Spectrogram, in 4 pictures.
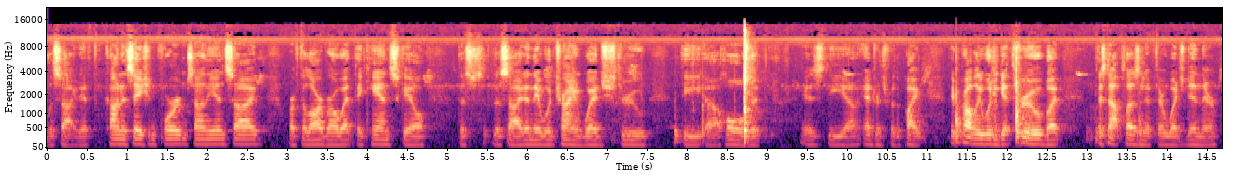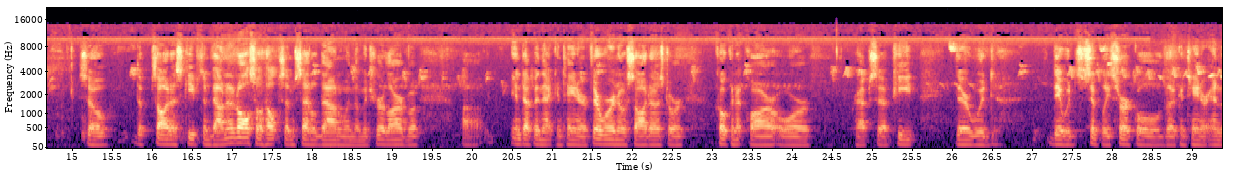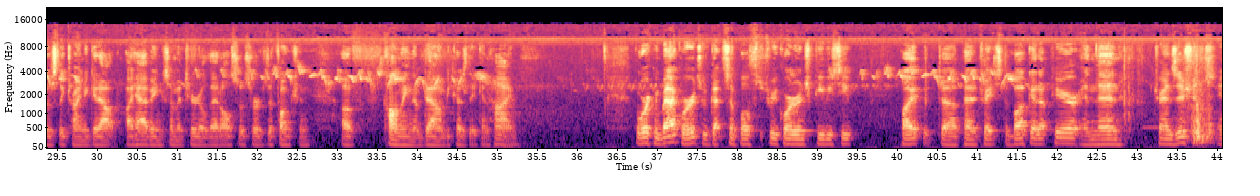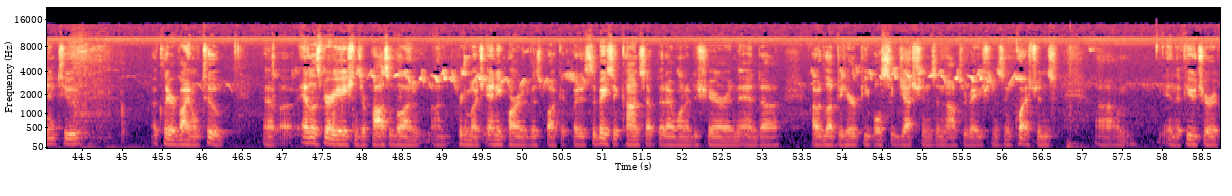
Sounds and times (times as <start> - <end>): Speech: 0.0 - 24.2, 24.8 - 26.6, 27.2 - 35.3, 36.7 - 39.4, 40.1 - 44.6, 45.4 - 58.7.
